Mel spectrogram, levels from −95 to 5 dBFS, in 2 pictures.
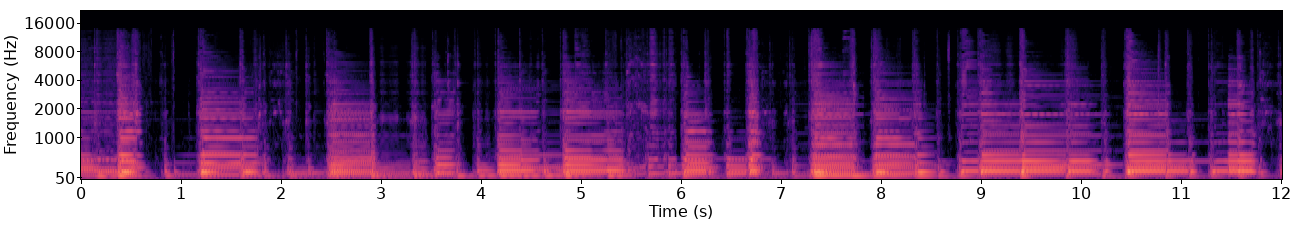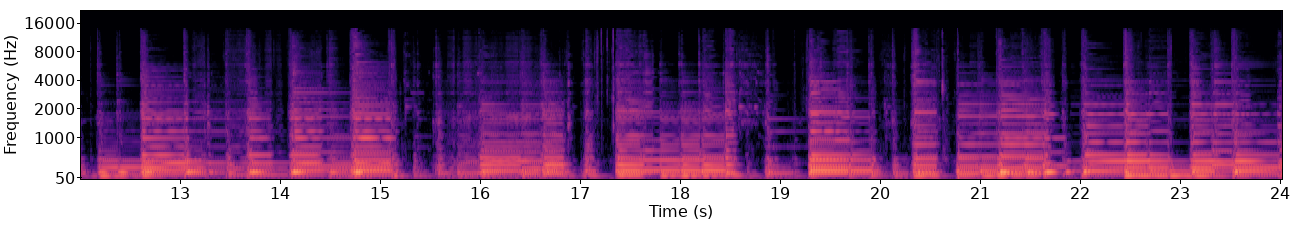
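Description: At 0.93, 5.95, 11.47, 17.09 and 20.78 s the music jumps forward, the mark of compressed frames being skipped: whole frames, each 23.2 ms long, never reach playback, so between roughly a tenth and a third of a second vanishes each time. Because adjacent frames overlap, each join is a short smeared blip, not a sharp click. A waveform shows abrupt discontinuities in phrasing, and a spectrogram shows vertical smudges where the texture changes suddenly.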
